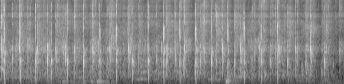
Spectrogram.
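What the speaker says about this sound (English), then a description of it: "join me in giving a round of good applause to Michael and Pat" A small audience claps for two presenters at the close of a question session, with distinct, fairly regular claps close by and no voices over them.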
